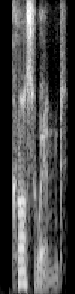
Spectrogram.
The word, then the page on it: crosswind: British English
